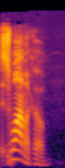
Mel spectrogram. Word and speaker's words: Suamico: And I do actually, besides the volcanoes every once in a while, Hawaii is very different than it feels like the Suamico.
